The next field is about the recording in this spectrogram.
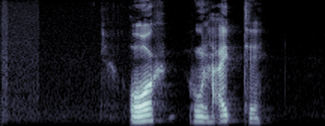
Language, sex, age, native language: Icelandic, male, 20-29, Icelandic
